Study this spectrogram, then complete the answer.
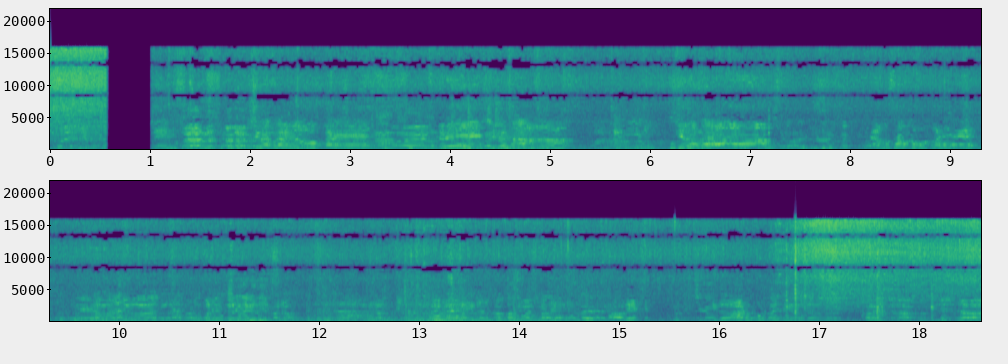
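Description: An elderly man talks casually nearby.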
